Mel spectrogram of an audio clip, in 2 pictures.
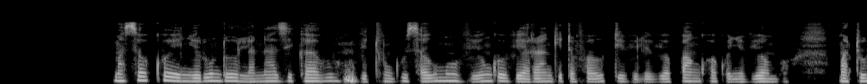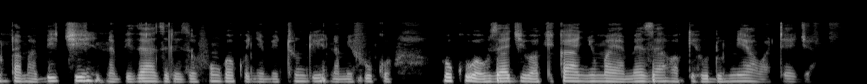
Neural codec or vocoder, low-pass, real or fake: none; 7.2 kHz; real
